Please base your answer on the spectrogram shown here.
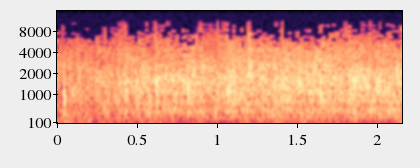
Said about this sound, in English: the applause means we want you here. Listen, I'm going to translate the applause for you.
